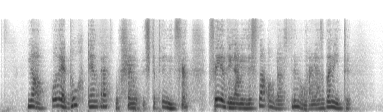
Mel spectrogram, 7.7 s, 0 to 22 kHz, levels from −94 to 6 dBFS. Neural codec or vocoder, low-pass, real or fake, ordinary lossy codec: codec, 44.1 kHz, 0.9 kbps, DAC; 10.8 kHz; fake; none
